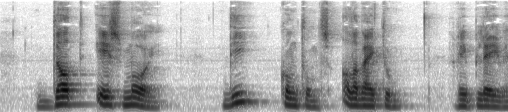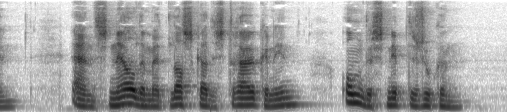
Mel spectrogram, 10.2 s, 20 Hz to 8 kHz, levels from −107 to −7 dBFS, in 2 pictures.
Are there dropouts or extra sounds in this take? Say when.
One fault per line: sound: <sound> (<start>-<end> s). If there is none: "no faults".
no faults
